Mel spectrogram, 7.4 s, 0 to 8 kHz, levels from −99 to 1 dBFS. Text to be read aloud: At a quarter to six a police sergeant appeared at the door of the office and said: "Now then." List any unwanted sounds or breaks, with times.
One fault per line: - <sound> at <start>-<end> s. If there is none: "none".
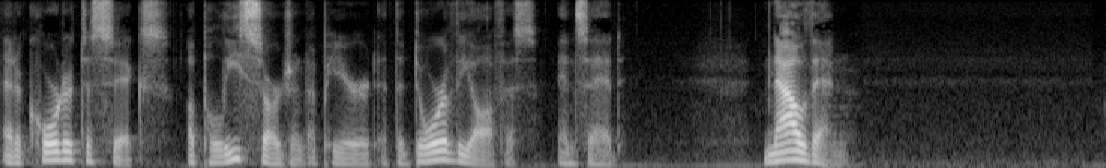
none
